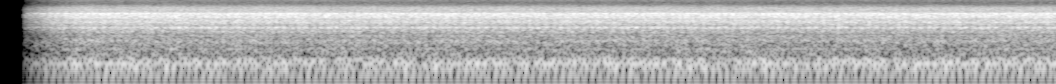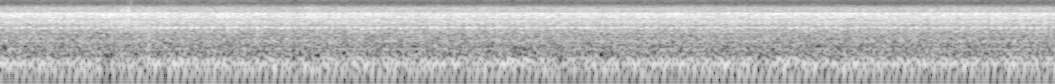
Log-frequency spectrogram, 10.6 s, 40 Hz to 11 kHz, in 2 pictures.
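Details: Ford Transit 2.2 rear-wheel-drive diesel van idling: steady high-pitched whistling over the engine rumble; failed turbo with excessive shaft play.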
